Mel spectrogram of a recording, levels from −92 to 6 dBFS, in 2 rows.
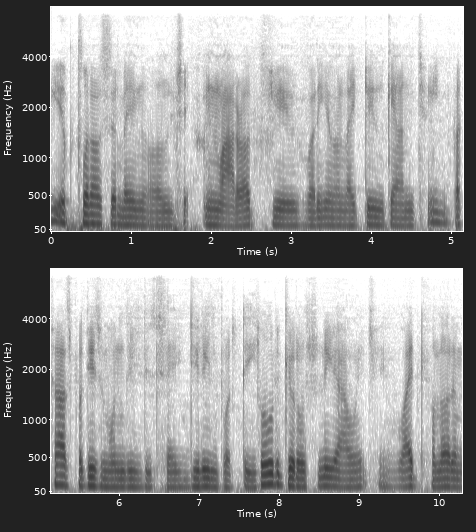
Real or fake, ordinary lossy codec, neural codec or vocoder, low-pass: fake; none; codec, 16 kHz, 1.1 kbps, Voila-Tokenizer; 7.2 kHz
